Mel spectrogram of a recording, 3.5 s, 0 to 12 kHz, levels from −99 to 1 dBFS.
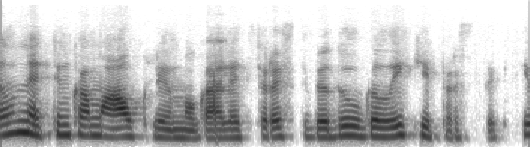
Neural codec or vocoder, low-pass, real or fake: none; 10.8 kHz; real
